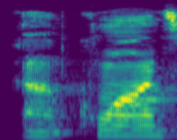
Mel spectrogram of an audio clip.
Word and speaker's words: Qayin: Now, again, when you look at Qayin's name in Hebrew, this is another Hebrew word, and it is pronounced Qayin also.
